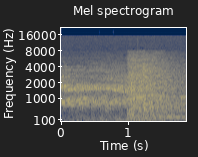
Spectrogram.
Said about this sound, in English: The horrifying sound of the crash.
